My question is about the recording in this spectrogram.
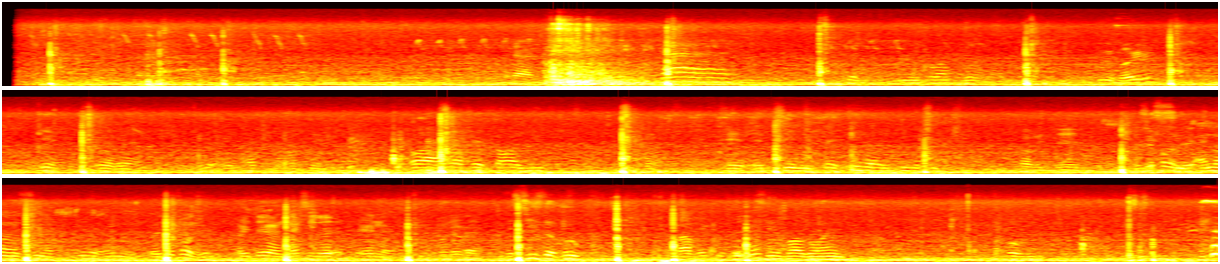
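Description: Basketball bouncing on an outdoor hard court: single sharp thuds every second or two, uneven in timing, with faint voices in the distance.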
